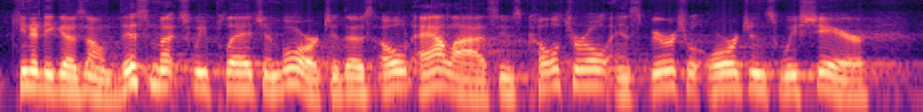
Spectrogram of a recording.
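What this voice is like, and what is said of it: Southern American accent. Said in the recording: “y'all, are, bless your heart, are hearing my southern accent”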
